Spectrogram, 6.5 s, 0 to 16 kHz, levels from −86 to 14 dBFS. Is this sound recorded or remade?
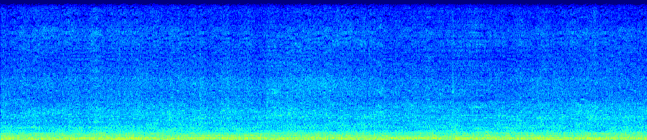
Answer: remade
